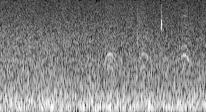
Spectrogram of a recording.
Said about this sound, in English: The seagulls, they're high in the sky.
